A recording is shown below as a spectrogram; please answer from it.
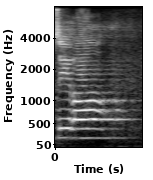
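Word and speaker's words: الصراط: তো যাই হোক, আমরা সদটাকে মোটা করব। আমরা অনেকে সদকে সিন করে ফেলি। ইহদিনাস সিরাত, এই সদকে সিন করে ফেলছি। হ্যাঁ, সদে যখন জের হবে তখন উচ্চারণ কম হবে, কিন্তু সিন হবে না।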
